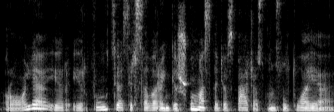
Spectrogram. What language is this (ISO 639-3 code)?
lit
